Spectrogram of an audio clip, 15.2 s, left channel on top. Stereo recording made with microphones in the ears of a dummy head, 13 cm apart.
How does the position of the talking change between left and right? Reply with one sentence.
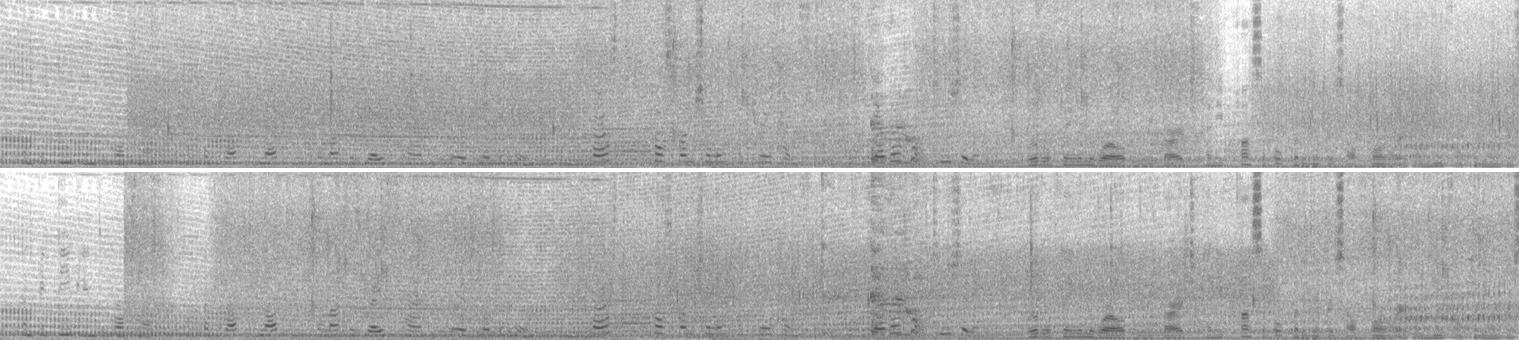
In this clip you hear the talking move from right to left and back again.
